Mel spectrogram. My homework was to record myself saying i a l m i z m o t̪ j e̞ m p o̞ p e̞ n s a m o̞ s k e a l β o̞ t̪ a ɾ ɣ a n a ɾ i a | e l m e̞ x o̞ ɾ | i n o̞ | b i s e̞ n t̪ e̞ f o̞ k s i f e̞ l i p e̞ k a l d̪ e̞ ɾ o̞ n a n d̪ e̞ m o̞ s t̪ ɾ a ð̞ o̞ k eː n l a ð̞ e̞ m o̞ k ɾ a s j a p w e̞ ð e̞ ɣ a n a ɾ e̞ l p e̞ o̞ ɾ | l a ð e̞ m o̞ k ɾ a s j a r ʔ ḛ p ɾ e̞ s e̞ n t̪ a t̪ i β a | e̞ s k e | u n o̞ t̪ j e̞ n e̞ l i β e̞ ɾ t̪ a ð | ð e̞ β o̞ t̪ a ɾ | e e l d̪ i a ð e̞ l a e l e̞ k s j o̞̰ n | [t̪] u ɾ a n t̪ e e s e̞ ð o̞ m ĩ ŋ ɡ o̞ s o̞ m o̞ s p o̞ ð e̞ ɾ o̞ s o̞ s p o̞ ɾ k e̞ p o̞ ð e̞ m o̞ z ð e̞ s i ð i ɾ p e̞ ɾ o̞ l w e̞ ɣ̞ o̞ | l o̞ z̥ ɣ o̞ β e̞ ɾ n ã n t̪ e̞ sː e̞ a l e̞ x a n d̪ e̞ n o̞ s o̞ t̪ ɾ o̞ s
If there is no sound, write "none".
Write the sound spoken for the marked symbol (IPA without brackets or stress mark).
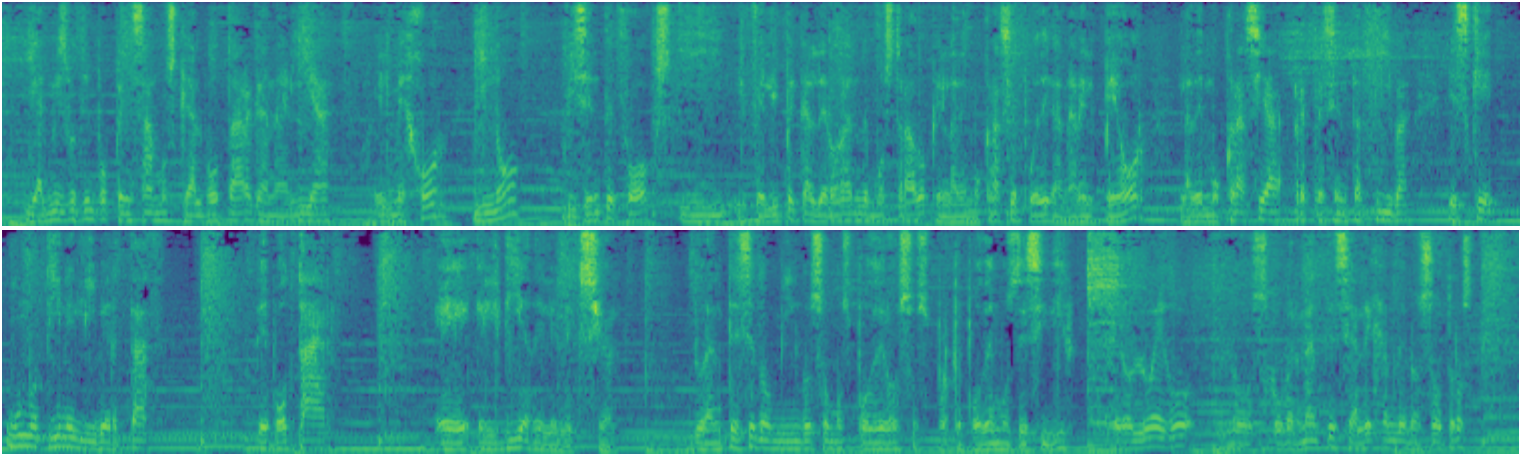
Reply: d̪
